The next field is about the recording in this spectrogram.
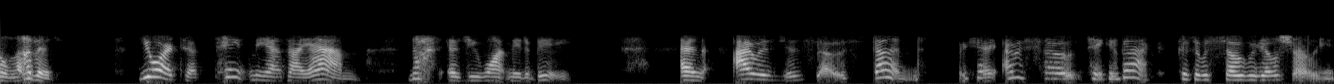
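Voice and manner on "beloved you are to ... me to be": play-acted, gently declaimed proclamation tone. Telling Charlene what a woman said to her, in a very loud voice. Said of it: "in a very, very loud voice".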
